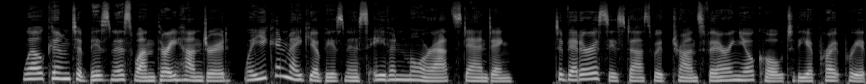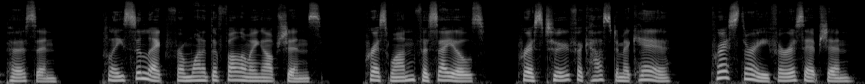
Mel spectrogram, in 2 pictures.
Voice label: Natural Business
